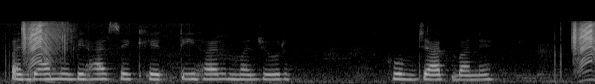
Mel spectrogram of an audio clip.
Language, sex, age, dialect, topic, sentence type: Bhojpuri, female, 18-24, Northern, agriculture, statement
